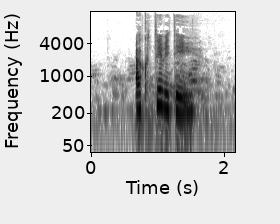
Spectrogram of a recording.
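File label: "activity", Japanese, female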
